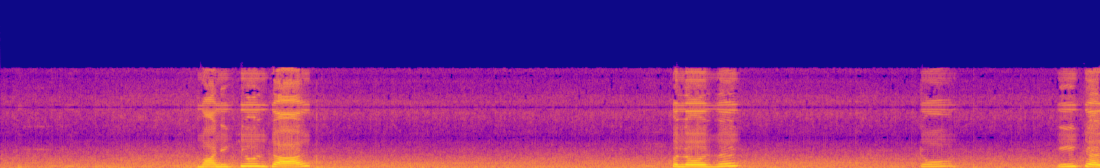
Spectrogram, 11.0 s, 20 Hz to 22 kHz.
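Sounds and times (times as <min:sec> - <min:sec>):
low even hum: 0:00.0 - 0:11.0.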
